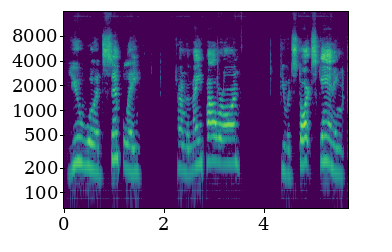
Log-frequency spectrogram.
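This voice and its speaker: High-pitched middle-aged man demonstrating gear. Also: slow pace. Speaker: device maker and demonstrator. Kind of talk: informal hands-on product tutorial. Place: small indoor workshop at a workbench. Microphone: camera a few feet away.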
